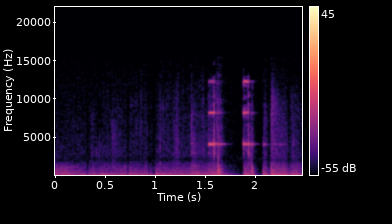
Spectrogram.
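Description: Faint room tone in a quiet hall, with two short, high-pitched blips close together about a second and a half in.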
